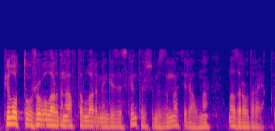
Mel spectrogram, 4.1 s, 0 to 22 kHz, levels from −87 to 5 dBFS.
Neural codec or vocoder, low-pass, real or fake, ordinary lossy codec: vocoder, 22.05 kHz, 80 mel bands, WaveNeXt; 5.4 kHz; fake; none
